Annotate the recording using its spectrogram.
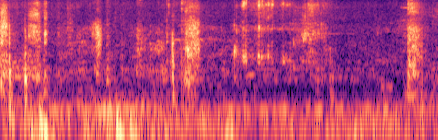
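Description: Low rumble and a few faint knocks from a handheld phone being swung about as it is moved.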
